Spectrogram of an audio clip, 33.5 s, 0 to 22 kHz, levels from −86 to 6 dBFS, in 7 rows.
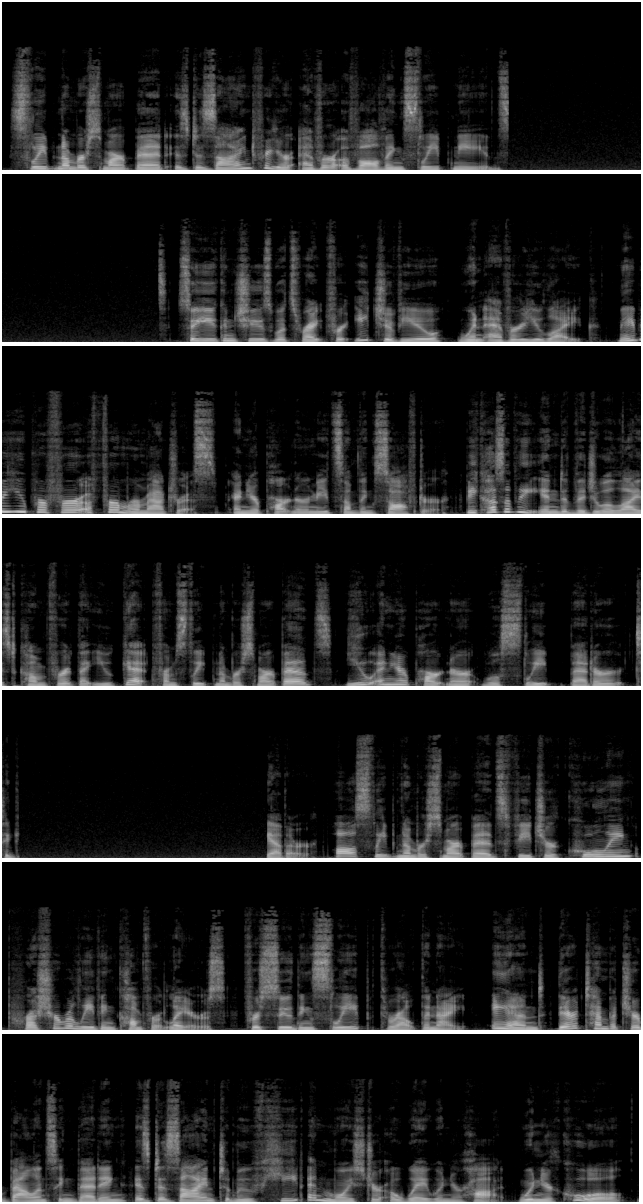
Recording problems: audio cutting out; at 4 s for 2 s and at 19 s for 2 s

